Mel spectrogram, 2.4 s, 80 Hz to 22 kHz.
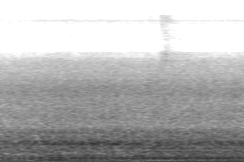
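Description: The supercharged 6.2-litre LSA V8 of a 2013 Chevrolet Camaro ZL1 idling steadily with a low, even sound.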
